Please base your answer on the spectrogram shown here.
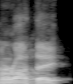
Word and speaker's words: Marathe: Is it Marathe or Marath? I don't even know at this point. I say it the way that you said it the first time. But Marathe. There you go.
